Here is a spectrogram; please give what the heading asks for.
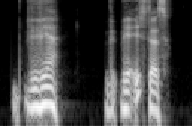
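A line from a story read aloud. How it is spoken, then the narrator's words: Stammering. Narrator (German): stammelte er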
